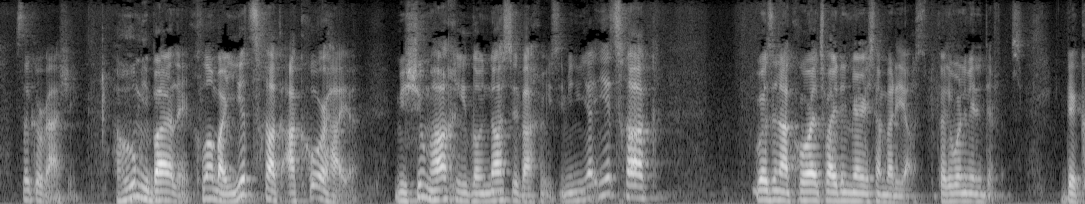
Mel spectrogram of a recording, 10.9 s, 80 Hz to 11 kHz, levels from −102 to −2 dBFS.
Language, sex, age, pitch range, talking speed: English, male, 20-39, 130-160 Hz, 115 wpm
